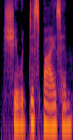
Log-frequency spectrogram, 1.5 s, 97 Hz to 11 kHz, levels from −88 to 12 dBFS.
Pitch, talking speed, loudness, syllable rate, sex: 160 Hz, 165 wpm, -18 LUFS, 4.4 syllables/s, female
